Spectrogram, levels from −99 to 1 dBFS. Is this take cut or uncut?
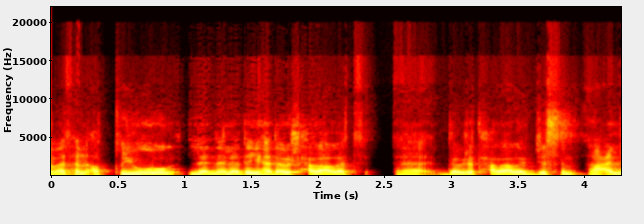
uncut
